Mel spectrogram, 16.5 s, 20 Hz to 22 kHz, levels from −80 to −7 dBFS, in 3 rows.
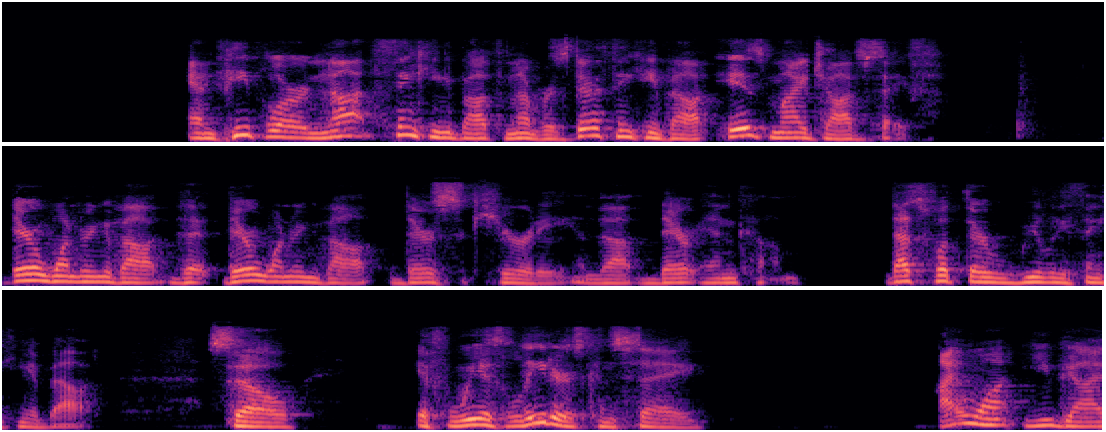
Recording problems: garbled, watery; badly
abrupt cut into speech; at the end

